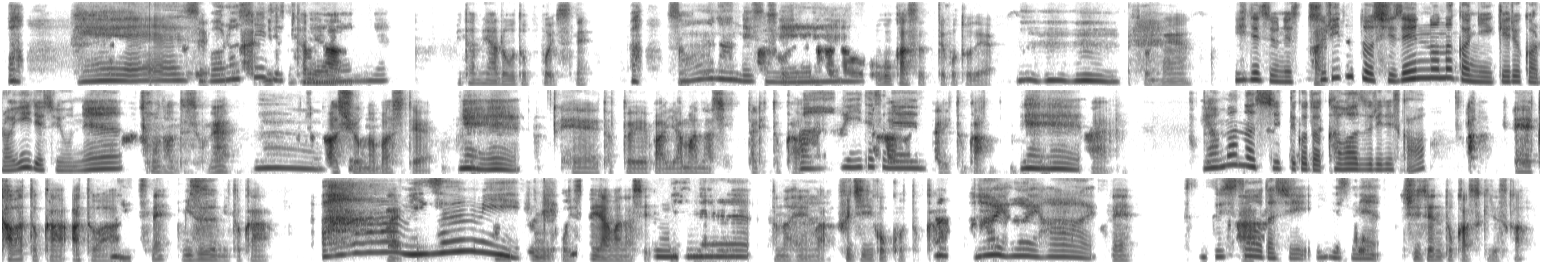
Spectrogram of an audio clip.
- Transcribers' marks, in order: drawn out: "へえ"; distorted speech; other background noise; tapping; unintelligible speech; unintelligible speech; unintelligible speech; unintelligible speech; unintelligible speech
- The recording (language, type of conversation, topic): Japanese, unstructured, 気分が落ち込んだとき、何をすると元気になりますか？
